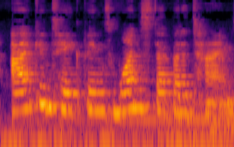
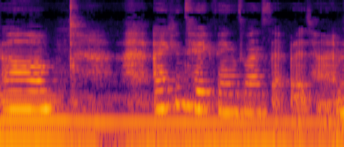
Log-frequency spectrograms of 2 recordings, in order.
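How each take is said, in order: First: It is said with sincere conviction. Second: It is said in a half-hearted, unconvinced way.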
